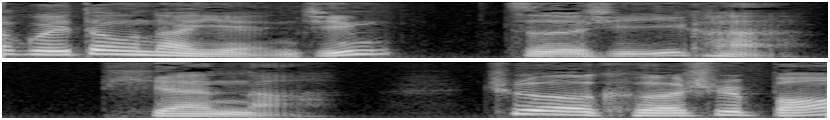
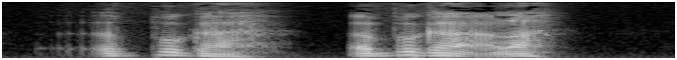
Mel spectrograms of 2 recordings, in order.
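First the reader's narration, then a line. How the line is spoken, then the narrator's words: Stammering. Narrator (Chinese): 阿贵结结巴巴的答话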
